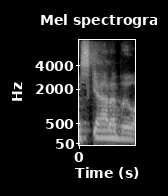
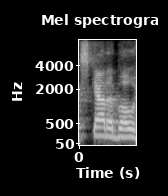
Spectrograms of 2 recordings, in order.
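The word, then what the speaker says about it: Skattebo: to check out cam scaboo I'm going to tell you right now I know it looks like scabo he pronounces it scabo this guy is a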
